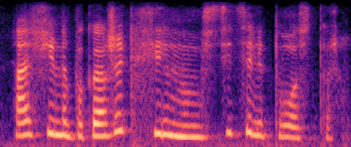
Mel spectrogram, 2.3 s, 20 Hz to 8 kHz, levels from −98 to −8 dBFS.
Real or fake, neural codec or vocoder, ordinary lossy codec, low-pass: fake; codec, 16 kHz, 1 kbps, FunCodec, trained on Chinese and English, 50 frames a second; Opus, 16 kbps; 7.2 kHz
